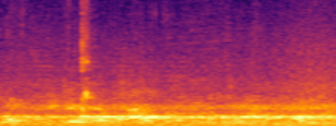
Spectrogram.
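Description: Sidewalk-café ambience: a murmur of other diners' overlapping voices with a car passing on the street, and a light click about half a second in.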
